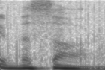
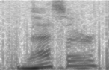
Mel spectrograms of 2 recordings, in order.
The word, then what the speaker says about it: Vassar: Phil, I'm going to say Vassar. Vassar? Vassa. Like the German word for water, just Vassa. Phil Vassar. I'm going to pronounce it that way.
